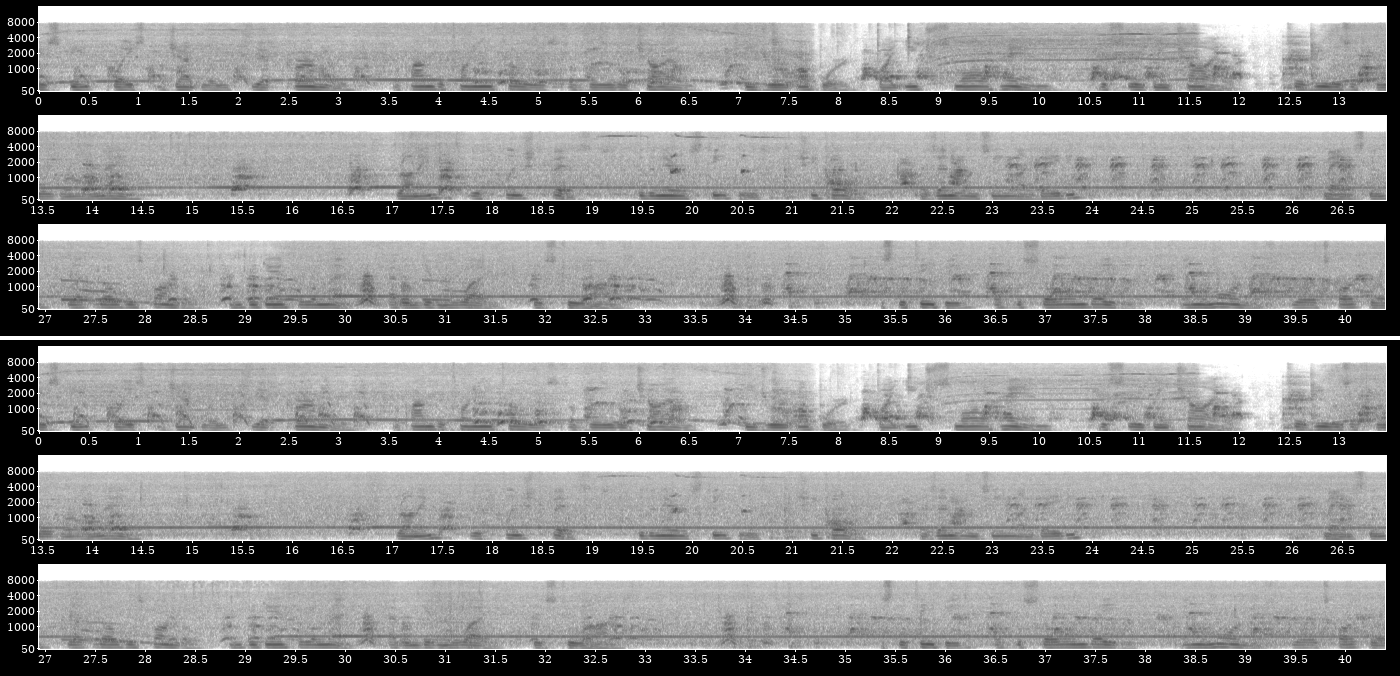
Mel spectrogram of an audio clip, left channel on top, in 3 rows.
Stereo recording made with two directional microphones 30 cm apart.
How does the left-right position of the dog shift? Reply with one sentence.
You can hear the dog move to the left.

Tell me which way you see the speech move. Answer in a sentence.
You can hear the speech stay put.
